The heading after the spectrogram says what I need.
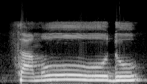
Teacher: یہ واو مدہ ہے، اس کو لمبا کریں گے 1 الف کی مقدار یعنی 2 سیکنڈز کے قریب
